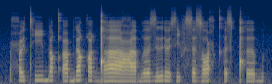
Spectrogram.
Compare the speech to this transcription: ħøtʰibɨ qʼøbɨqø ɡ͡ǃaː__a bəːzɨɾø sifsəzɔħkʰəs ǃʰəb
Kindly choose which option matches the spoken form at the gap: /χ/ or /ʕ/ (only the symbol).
ʕ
